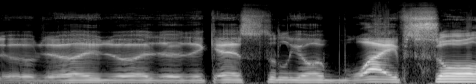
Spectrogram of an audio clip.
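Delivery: very slow grumbly drawl, "the" stretched long. Reviewing Nosferatu's hard-to-hear lines, doing a grumbly Count Orlok impression. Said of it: "the couple lines just felt too grumbly".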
